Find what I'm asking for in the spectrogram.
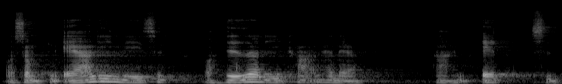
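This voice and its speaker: A man reads a storybook aloud in a calm, measured voice. His voice is very deep and mellow. The recording rings in a roomy space with a long reverb. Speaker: narrator. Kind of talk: storybook reading.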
